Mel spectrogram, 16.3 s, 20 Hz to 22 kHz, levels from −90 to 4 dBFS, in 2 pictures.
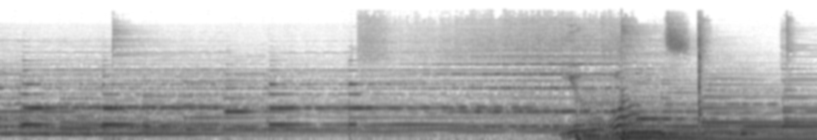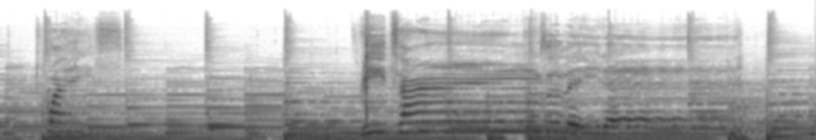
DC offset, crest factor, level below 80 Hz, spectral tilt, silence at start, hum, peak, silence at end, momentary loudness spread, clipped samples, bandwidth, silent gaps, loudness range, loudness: under 0.1%; 20 dB; -32 dBFS; -6 dB/octave; 0 s; none; -2 dBFS; 0 s; 10 LU; under 0.1%; 16 kHz; none; 8 LU; -21 LUFS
